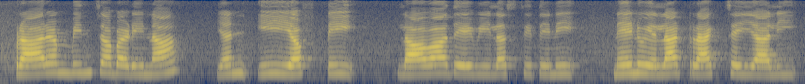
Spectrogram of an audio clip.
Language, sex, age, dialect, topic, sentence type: Telugu, female, 31-35, Telangana, banking, question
